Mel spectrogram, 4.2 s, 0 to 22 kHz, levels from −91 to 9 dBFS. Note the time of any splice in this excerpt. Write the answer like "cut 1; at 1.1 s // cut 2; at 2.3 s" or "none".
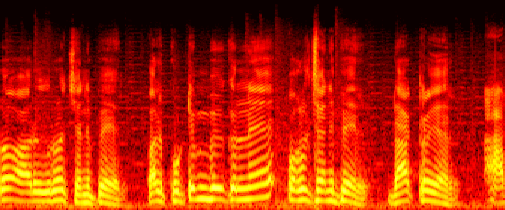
cut 1; at 1.1 s // cut 2; at 2.3 s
